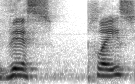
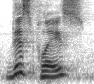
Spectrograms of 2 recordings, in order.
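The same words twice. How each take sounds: First: The two words are said slowly and separately. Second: The two words are said quickly and joined. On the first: The speaker calls it wrong. "we don't say this place" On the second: The speaker calls it right. "You want to say it quickly because these words go together"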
